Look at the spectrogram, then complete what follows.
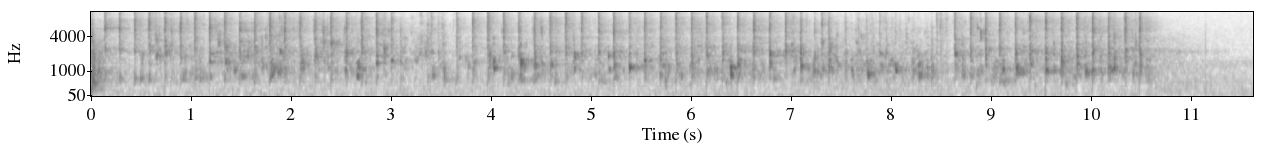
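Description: Chopsticks beating eggs in a ceramic bowl: a rapid, steady clicking of the sticks against the bowl, about six strokes a second, which stops about a second before the end.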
